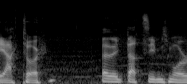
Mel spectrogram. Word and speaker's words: Jaktor: The triple R in Jaktor. Yaktor. Really roll that R. Really get the pronunciation in there. Or we'll just say Yaktor.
